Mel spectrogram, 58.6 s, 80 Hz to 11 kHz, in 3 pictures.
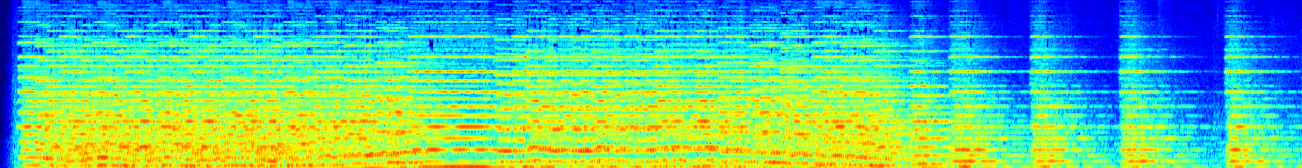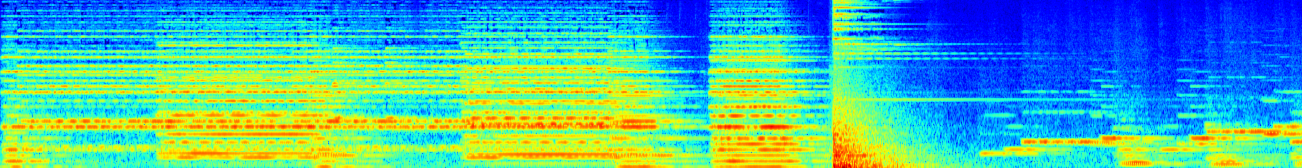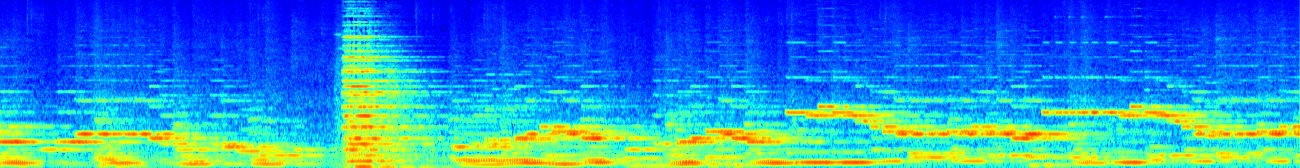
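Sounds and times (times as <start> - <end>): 
1847 Lingiardi pipe organ in Saorge: 0.2 - 58.5.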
